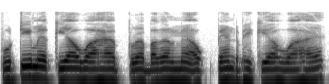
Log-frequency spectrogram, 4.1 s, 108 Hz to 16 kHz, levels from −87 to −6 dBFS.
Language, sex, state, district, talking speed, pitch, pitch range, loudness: Hindi, male, Jharkhand, Palamu, 205 wpm, 135 Hz, 130-140 Hz, -13 LUFS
